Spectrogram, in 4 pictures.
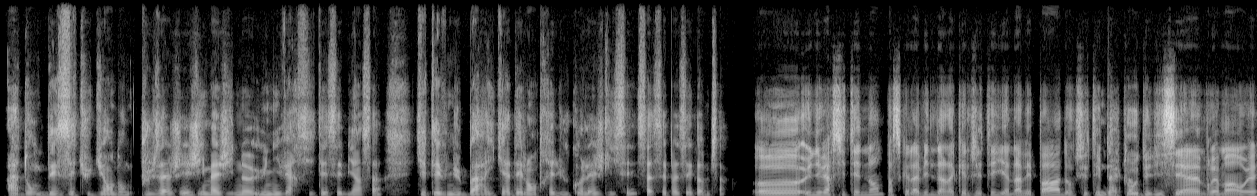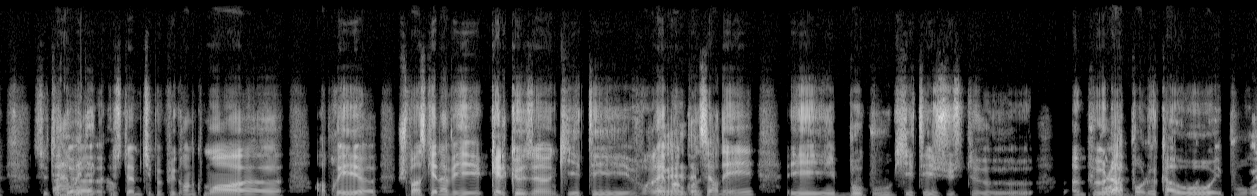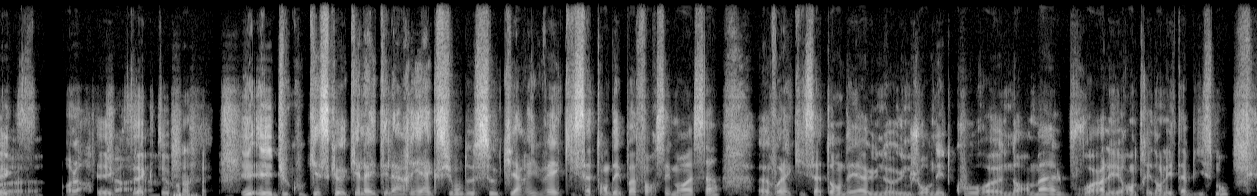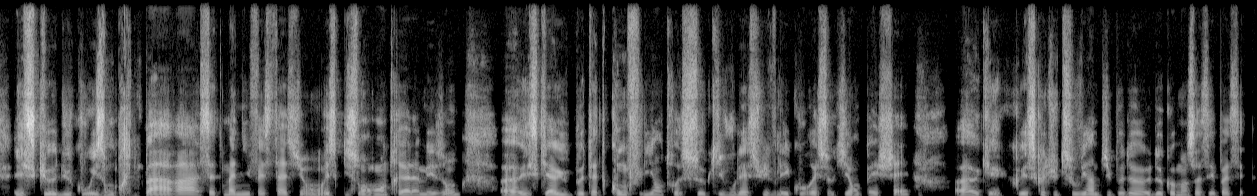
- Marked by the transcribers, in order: stressed: "quelques-uns"; chuckle; stressed: "conflit"
- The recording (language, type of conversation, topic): French, podcast, As-tu déjà été bloqué à cause d’une grève ou d’une manifestation ?
- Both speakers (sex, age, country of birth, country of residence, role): male, 30-34, France, France, host; male, 35-39, France, France, guest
